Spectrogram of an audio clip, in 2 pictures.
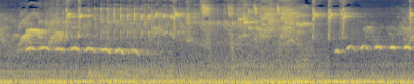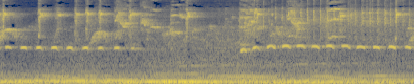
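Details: Breeding pair of lovebirds singing and chirping: wavering, rapidly trilled mid-pitched notes held for a second or two, repeated three times, with sharp high chirps above and a steady low hum underneath.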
